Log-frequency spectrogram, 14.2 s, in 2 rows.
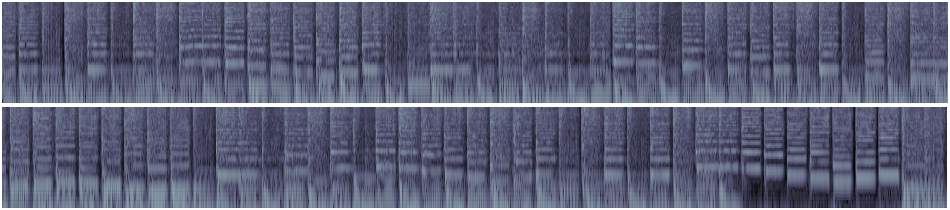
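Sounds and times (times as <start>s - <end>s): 
galactic groove music: 0.0s - 14.1s.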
